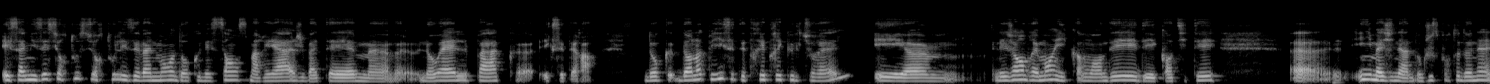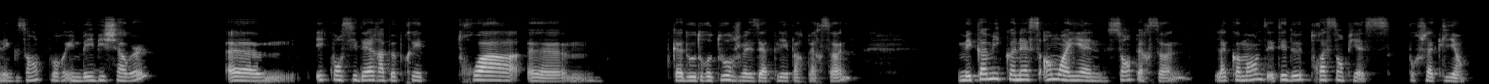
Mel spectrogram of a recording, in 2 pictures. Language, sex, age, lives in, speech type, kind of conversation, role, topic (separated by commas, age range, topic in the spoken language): French, female, 35-39, Spain, conversation, advice, user, Comment puis-je savoir si mon idée répond à un vrai besoin et si le marché est suffisamment grand ?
